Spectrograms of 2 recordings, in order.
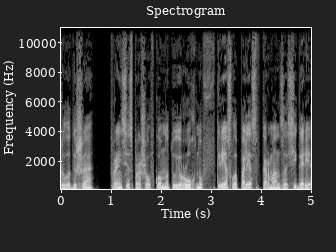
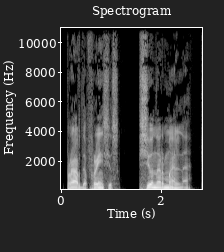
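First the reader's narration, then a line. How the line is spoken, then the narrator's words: Slightly irritated. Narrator (Russian): чуть раздраженно добавил Генри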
